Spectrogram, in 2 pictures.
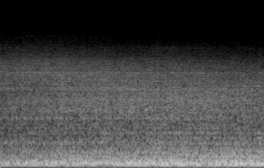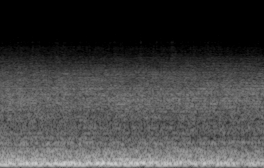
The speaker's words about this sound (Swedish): Ja, det vi hör här i bakgrunden, det är en illustration över en vätebomb som smäller av precis ovanför Stockholm.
